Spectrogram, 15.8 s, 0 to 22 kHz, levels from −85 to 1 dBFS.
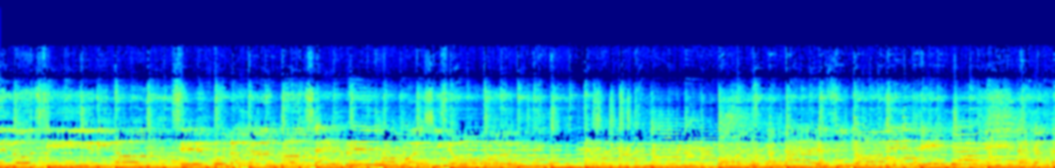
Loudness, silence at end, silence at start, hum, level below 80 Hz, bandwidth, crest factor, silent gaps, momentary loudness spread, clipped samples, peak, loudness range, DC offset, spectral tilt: -17 LUFS; 0 s; 0 s; none; -20 dBFS; 14.5 kHz; 12 dB; none; 2 LU; under 0.1%; -4 dBFS; 1 LU; under 0.1%; -5.5 dB/octave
